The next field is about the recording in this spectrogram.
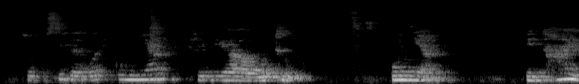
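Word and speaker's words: puñña: They actually used the Pali version, punya, P-U-N-Y-A, pronounced as P-U-N-Y-A, punya, but spelled as P-U-N-N-A, and with a wavy line on top.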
